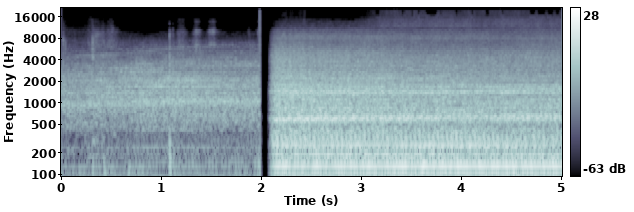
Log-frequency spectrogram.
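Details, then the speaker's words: Ford F150 donor truck driven home, front brakes dragging; after a brief cut the engine drones very loud and raw with a deep steady tone; loud exhaust from downpipe only, no air filter. "This thing is terribly loud. It's only got a downpipe on it, no air filter."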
